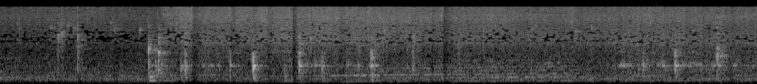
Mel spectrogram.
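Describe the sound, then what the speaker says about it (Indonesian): Minced garlic sautéing in hot oil gives a loud, steady, close sizzle, with spatula strokes scraping and tapping the pan at irregular intervals and no talking. "kita masukkan bawang putih cincang. Kita tumis sampai tercium bau enak."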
